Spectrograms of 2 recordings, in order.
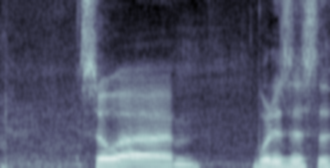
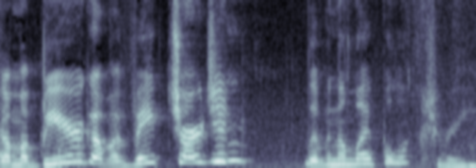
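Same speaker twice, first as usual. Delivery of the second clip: Pam impression; 11 semitones higher than usual. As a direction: stretch it out high, mimicking someone. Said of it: "That's my Pam impression".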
